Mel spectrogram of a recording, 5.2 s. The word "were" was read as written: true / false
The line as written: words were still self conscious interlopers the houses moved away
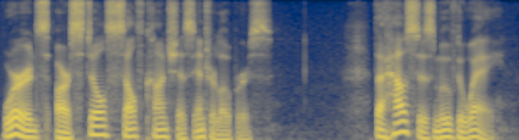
false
